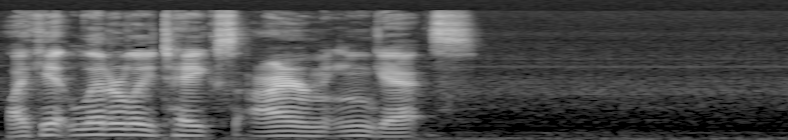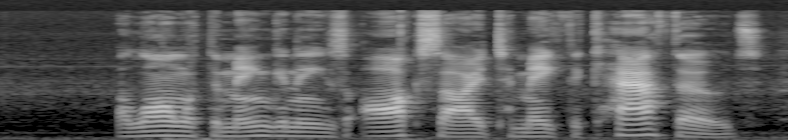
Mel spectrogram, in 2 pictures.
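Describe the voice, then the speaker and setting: In a smooth, bright, forceful mid-range voice, the let's play host takes his time, leaving long pauses as he comments on his game. Rambling, he explains each step with fillers, and a mild congestion lingers from a recent illness.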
